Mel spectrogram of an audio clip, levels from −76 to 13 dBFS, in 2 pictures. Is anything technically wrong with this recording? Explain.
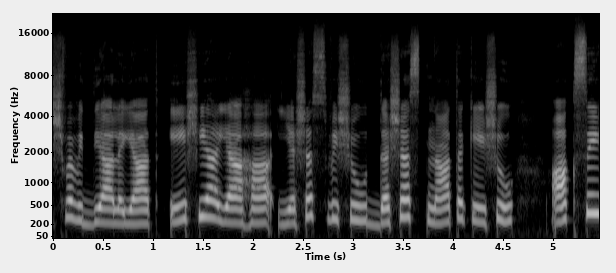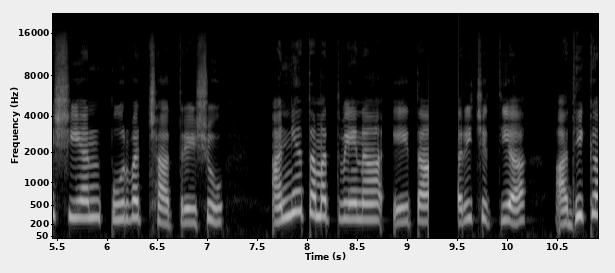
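Yes. At 9.21 to 9.51 s, an audio dropout to silence: input was likely lost while recording continued, so the speech cuts to silence for 0.3 s.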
